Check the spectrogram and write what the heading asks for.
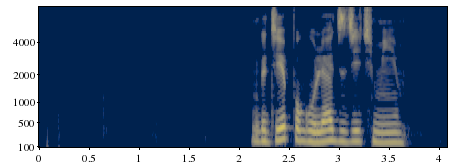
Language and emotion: Russian, neutral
